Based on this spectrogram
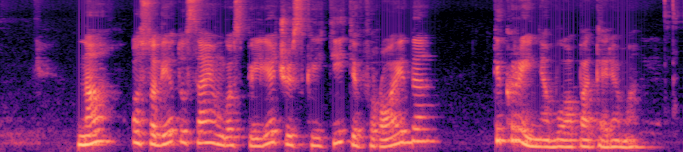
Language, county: Lithuanian, Kaunas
